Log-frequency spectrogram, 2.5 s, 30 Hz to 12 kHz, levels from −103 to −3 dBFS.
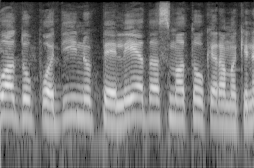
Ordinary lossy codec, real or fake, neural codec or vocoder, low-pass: AAC, 64 kbps; fake; vocoder, 24 kHz, 100 mel bands, Vocos; 10.8 kHz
